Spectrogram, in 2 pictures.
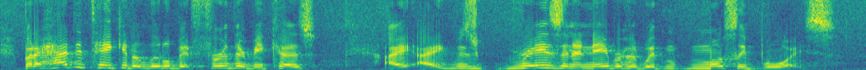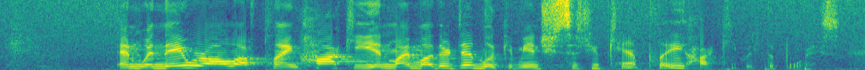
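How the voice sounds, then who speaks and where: Noticeable background noise sits behind a woman's voice. She speaks at a fairly high pitch and fairly quick pace with ordinary pitch variation. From western Canada. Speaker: health club owner and former basketball player. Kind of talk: conference talk. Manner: loud.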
